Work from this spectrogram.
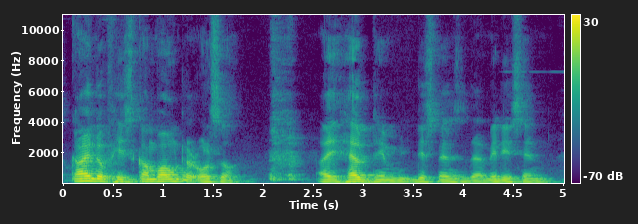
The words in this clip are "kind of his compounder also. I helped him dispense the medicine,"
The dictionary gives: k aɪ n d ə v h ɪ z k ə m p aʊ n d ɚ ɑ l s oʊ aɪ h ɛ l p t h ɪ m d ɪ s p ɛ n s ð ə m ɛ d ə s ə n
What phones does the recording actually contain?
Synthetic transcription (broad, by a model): k aɪ n d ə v h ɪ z k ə m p aʊ n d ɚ ɑ l s oʊ aɪ h ɛ l p t h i m d ɪ s p ɛ n s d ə m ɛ d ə s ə n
